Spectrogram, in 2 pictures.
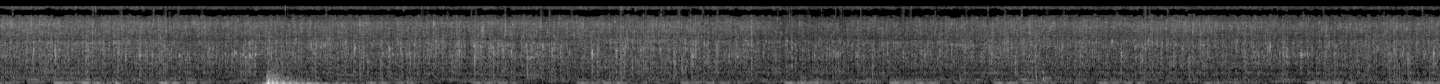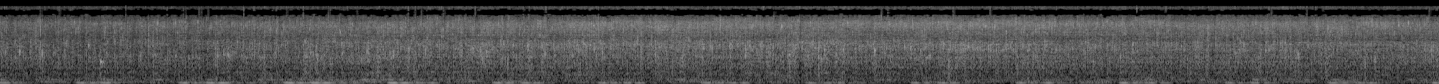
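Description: Breaded chicken pieces deep-frying in hot oil: a steady sizzle, with a single loud knock about three seconds in.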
